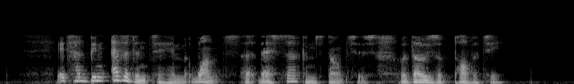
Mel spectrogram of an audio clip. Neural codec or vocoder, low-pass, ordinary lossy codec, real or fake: codec, 16 kHz in and 24 kHz out, 1 kbps, XY-Tokenizer; 7.2 kHz; AAC, 16 kbps; fake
